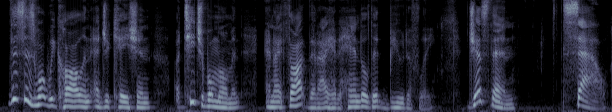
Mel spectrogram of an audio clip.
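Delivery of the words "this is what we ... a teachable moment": ordinary talk, nothing marked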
